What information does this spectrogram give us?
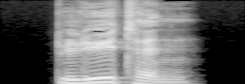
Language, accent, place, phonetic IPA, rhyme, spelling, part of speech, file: German, Germany, Berlin, [ˈblyːtn̩], -yːtn̩, Blüten, noun, De-Blüten.ogg
- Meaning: plural of Blüte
